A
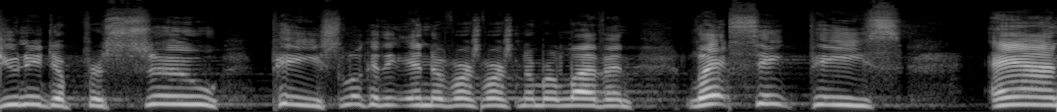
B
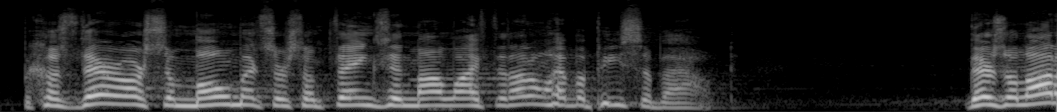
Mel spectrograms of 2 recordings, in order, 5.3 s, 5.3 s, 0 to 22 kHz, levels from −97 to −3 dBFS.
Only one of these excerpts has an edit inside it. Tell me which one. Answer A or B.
A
